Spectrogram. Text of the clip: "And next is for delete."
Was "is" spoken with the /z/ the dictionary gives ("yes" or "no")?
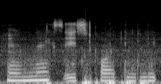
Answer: no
